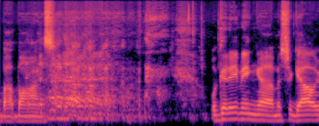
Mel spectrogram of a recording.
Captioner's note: all laughing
